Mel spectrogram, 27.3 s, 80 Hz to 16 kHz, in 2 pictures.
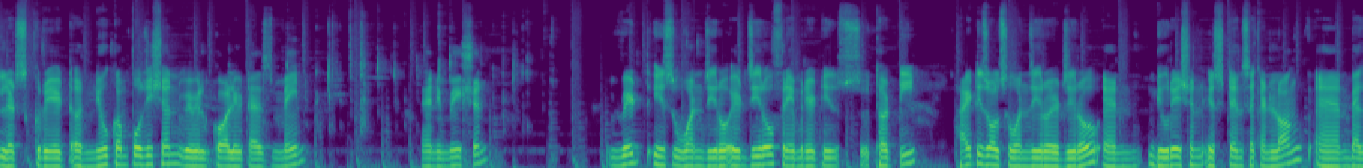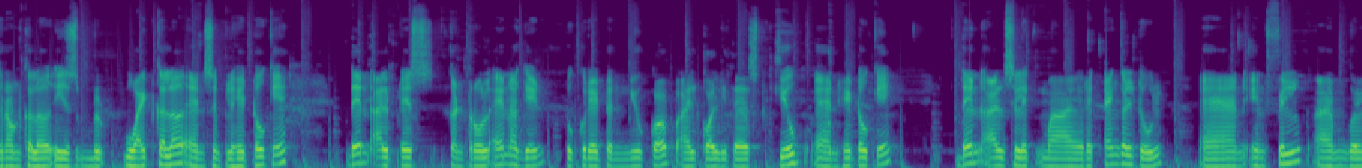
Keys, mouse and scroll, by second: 2.4-5.7 typing, 6.8 click, 15.6 click, 18.1 ctrl+n, 20.6-21.8 typing, 24.4 click, 24.5 click.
